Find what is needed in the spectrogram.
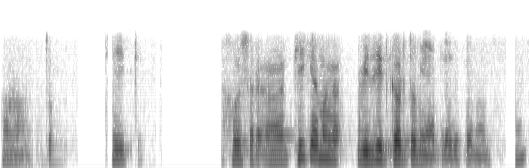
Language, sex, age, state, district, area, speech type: Marathi, male, 30-45, Maharashtra, Nanded, rural, conversation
